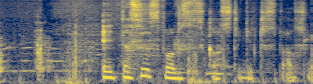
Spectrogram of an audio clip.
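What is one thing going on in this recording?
A young woman talks with animation close to a phone microphone.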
